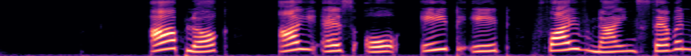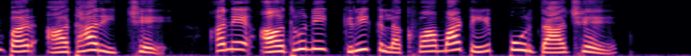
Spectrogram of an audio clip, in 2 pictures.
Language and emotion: Gujarati, neutral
